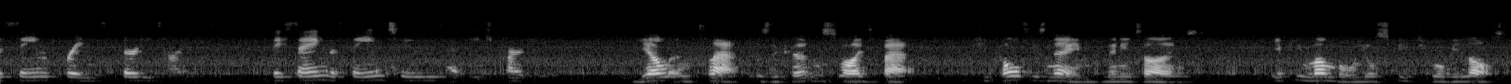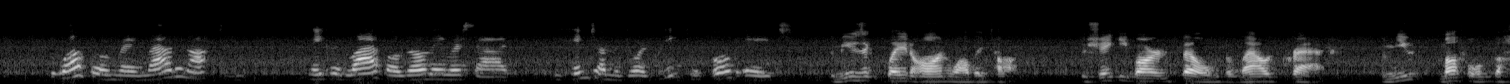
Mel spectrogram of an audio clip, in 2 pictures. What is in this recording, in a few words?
JBL Reflect Flow pro Wind microphone sample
